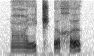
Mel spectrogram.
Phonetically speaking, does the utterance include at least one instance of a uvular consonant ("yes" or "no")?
yes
